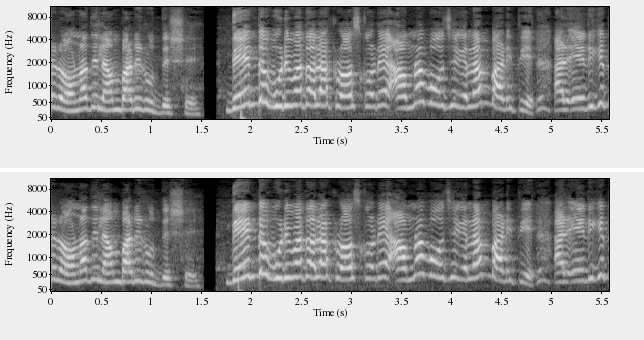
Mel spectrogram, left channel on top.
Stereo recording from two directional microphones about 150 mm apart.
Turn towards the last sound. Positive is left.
turn(degrees=25)  # may be behind; listen again after turning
